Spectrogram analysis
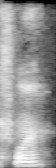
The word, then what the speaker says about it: Fois: Fois. Like Fois. FOIS, like foie, like foie gras.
